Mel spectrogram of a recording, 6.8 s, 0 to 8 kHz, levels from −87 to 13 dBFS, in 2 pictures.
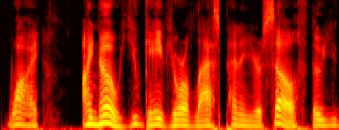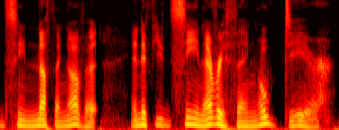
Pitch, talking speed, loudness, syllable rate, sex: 125 Hz, 195 wpm, -22 LUFS, 4.9 syllables/s, male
